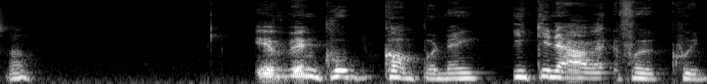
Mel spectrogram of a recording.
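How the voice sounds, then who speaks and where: Putting on a character voice, a woman speaks raspy and cackling at a medium pitch and moderate pace, with ordinary pitch variation. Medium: read story. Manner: sly, teasing, stubborn.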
